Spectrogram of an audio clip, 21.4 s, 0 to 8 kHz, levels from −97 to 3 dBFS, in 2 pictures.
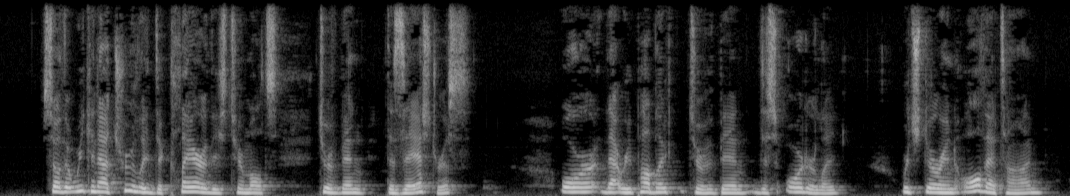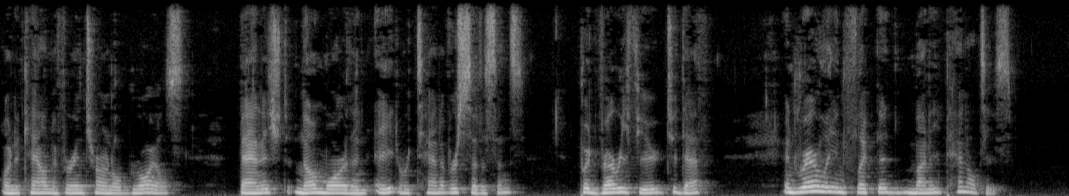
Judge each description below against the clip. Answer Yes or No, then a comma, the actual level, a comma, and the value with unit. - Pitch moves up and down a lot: No, average, 3.2 semitones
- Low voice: No, medium, 155 Hz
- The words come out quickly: No, average, 140 wpm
